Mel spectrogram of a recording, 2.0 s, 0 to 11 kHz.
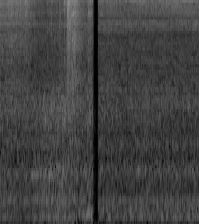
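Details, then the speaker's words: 2007 Saturn Ion after AC condenser replacement, charging refrigerant at the high-side front port with engine running: a steady sharp hiss over the engine; refrigerant leaking at a line fitting. "i just started uh putting some in a little bit here right here at leaking so i'm gonna take that off and see what's going on there"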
